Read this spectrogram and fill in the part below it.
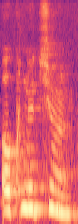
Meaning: help, assistance; aid; relief
- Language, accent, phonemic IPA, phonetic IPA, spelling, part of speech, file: Armenian, Eastern Armenian, /okʰnuˈtʰjun/, [okʰnut͡sʰjún], օգնություն, noun, Hy-օգնություն.ogg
